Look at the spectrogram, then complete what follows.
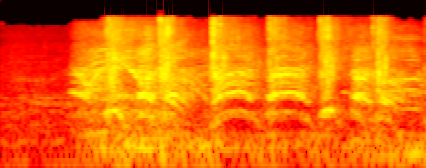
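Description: A large crowd of protesters in the streets of Tehran, Iran, protesting against leader Ali Khamenei, shouts in rhythmic unison, chanting death to the dictator; loud chanted bursts rise and fall in a steady cadence over a rumbling background of many voices.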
